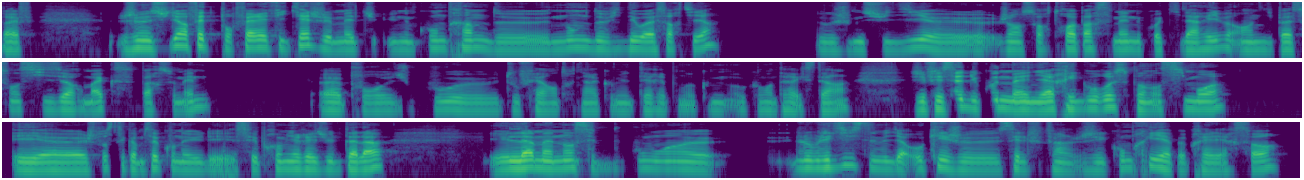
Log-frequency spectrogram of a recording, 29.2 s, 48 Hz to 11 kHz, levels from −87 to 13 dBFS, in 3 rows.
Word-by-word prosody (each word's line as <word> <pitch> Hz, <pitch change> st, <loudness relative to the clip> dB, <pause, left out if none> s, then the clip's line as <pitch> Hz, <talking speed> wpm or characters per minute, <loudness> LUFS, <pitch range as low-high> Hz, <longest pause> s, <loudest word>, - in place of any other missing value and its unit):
bref. 115 Hz, -2 st, 0 dB, 0.6 s
Je 120 Hz, +3 st, 0 dB
me 135 Hz, -, +5 dB
suis 130 Hz, -, +4 dB
dit 165 Hz, -, +8 dB
en 160 Hz, -, +7 dB
fait 160 Hz, 0 st, +5 dB
pour -, -, -5 dB
faire 140 Hz, -1 st, +8 dB
efficace, 140 Hz, +5 st, +3 dB
je 150 Hz, -, -2 dB
vais 125 Hz, -, +2 dB
me 115 Hz, -, -5 dB
mettre 120 Hz, 0 st, -2 dB
une 115 Hz, -1 st, -7 dB
contrainte 135 Hz, +1 st, -2 dB
de 115 Hz, 0 st, -5 dB
nombre 135 Hz, +4 st, -3 dB
de 130 Hz, -, -2 dB
vidéos 125 Hz, +1 st, -1 dB
à 120 Hz, -, +7 dB
sortir. 130 Hz, +6 st, -2 dB, 0.8 s
Donc 115 Hz, -1 st, -8 dB
je 105 Hz, 0 st, -9 dB
me 120 Hz, -, -3 dB
suis 115 Hz, +1 st, -3 dB
dit, 135 Hz, +6 st, -1 dB
heu: 115 Hz, -3 st, -3 dB
«J'en 120 Hz, -1 st, -2 dB
sors 115 Hz, 0 st, -5 dB
3 125 Hz, -1 st, +4 dB
par 130 Hz, 0 st, +2 dB
semaine 120 Hz, 0 st, -3 dB
quoi 115 Hz, -, -4 dB
qu'il 115 Hz, -, -4 dB
arrive, 130 Hz, +5 st, 0 dB
en 115 Hz, -4 st, -3 dB
y 115 Hz, -1 st, -10 dB
passant 120 Hz, +1 st, -1 dB
6 120 Hz, 0 st, -3 dB
heures 115 Hz, -2 st, +2 dB
max -, -, -2 dB
par -, -, -4 dB
semaine». 120 Hz, +7 st, -5 dB, 0.8 s
Heu, 115 Hz, -1 st, +1 dB
pour 110 Hz, 0 st, -7 dB
du 110 Hz, +2 st, -10 dB, 0.2 s
coup, 120 Hz, 0 st, -3 dB
heu, 110 Hz, 0 st, -7 dB
tout 115 Hz, -, -10 dB
faire, 105 Hz, 0 st, -5 dB
entretenir 105 Hz, 0 st, -10 dB
la 110 Hz, -, -7 dB
communauté, 105 Hz, +1 st, -9 dB
répondre 100 Hz, -, -11 dB
aux -, -, -13 dB
com 110 Hz, -1 st, -12 dB
aux 115 Hz, -, -14 dB
commentaires, 115 Hz, 0 st, -8 dB
et -, -, -5 dB
cetera. -, -, -3 dB, 0.4 s
J'ai 120 Hz, -, -2 dB
fait 130 Hz, +3 st, +3 dB
ça 155 Hz, -, +8 dB
du 135 Hz, -3 st, -2 dB
coup -, -, -4 dB
de -, -, +1 dB
manière 120 Hz, 0 st, +5 dB
rigoureuse 130 Hz, +4 st, +1 dB
pendant 115 Hz, -1 st, -2 dB
6 125 Hz, -, -3 dB
mois, 120 Hz, +3 st, +2 dB, 0.6 s
et 115 Hz, -1 st, +3 dB
heu, 115 Hz, 0 st, +4 dB
je -, -, -6 dB
pense 135 Hz, -, -5 dB
que -, -, -15 dB
c'est -, -, -9 dB
comme 120 Hz, -2 st, 0 dB
ça 135 Hz, -, +2 dB
qu'on 120 Hz, -1 st, -5 dB
a 115 Hz, -, 0 dB
eu 110 Hz, 0 st, -3 dB
les -, -, -5 dB
ces -, -, -3 dB
premiers 125 Hz, 0 st, -1 dB
résultats 120 Hz, 0 st, +3 dB
là 130 Hz, +5 st, +7 dB, 0.8 s
et 120 Hz, +2 st, 0 dB
là, 135 Hz, +2 st, +11 dB
maintenant, 135 Hz, 0 st, +4 dB
c'est 135 Hz, -, -2 dB
beaucoup 125 Hz, +2 st, -14 dB
moins 125 Hz, -1 st, -1 dB
heu, 115 Hz, -1 st, -3 dB, 0.5 s
l'objectif, 140 Hz, +5 st, +1 dB
c'est 135 Hz, -, -6 dB
de 130 Hz, -, -4 dB
me -, -, -2 dB
dire: -, -, +1 dB
«OK, 130 Hz, +3 st, 0 dB
je 115 Hz, -2 st, -3 dB
sais 130 Hz, +4 st, -1 dB
le -, -, -7 dB
fai -, -, -10 dB
enfin 115 Hz, -3 st, -4 dB
j'ai 110 Hz, 0 st, -7 dB
compris 135 Hz, +4 st, -1 dB
à 125 Hz, -, +4 dB
peu 110 Hz, -, -6 dB
près 110 Hz, 0 st, -3 dB
les 110 Hz, -, -2 dB
ressorts». 125 Hz, +5 st, -1 dB
120 Hz, 230 wpm, -24 LUFS, 115-130 Hz, 0.8 s, là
